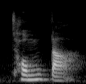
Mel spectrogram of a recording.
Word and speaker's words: 젊다: 젊다, to be young. Only the 미음 sound is used.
